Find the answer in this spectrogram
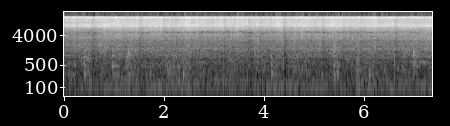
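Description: Chopped onions, green chillies and crushed garlic and ginger sizzling in hot coconut oil in a kadai, stirred steadily with a spatula that scrapes and taps against the pan. They are being sautéed until the raw smell of the garlic cooks off.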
